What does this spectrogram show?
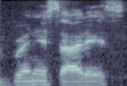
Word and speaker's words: Buenos Aires: So our last question for rapid fire: if we went to travel to Buenos Aires, is that how you pronounce it? The capital, Buenos Buenos Buenos Aires.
